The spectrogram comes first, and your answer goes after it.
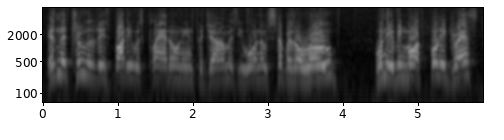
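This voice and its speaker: A man's voice: sits high, brisk, muffled recording, close to an everyday voice. An American man playing a middle-aged doctor in an old radio drama, defiant and accusatory in an emphatic delivery. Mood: defiant accusing. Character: indignant male doctor defiantly challenging communist officials. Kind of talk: 1950s radio drama acting.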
